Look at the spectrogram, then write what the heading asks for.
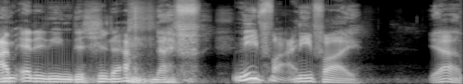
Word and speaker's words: Nephi: Thank God I have access to these files because he just mispronounced my name. You called me short. Knee-high. What the fuck does that mean? Knee-high. Short. It's Nephi.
